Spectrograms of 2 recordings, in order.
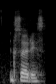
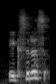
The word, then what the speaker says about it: Exodus: Um, Exodius, Exodus. Sorry. Sorry, I said it wrong. Exodus. I have um I am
